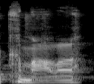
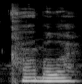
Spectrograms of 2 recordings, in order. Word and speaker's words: Kamala: have a problem with Kamala I mean you've pronounced her name correctly you're not calling her Camala or Camila or camela you're calling her by her appropriate name kamla Harris a beautiful name for a lovely woman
